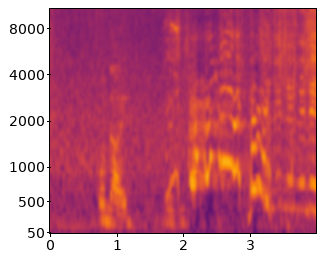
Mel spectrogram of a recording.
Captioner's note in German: Der Hund bellt und winselt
